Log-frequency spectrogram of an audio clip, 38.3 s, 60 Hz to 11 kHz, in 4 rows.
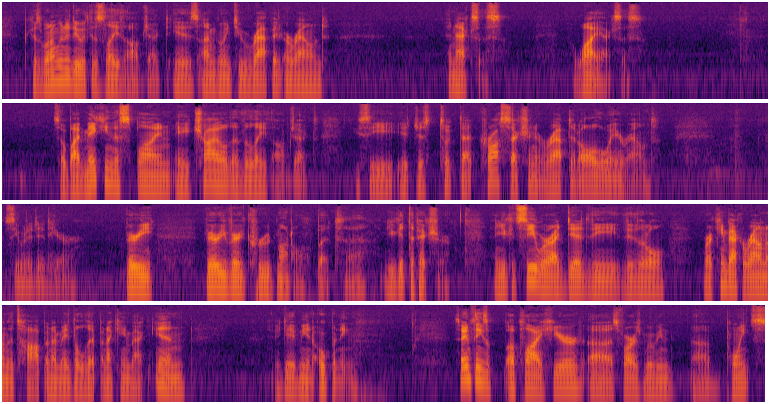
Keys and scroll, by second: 12.7 s, 14.5 alt+s, 18.9 2, 20.2-21.0 typing, 23.0 s, 24.5 typing.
